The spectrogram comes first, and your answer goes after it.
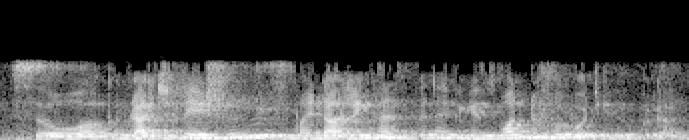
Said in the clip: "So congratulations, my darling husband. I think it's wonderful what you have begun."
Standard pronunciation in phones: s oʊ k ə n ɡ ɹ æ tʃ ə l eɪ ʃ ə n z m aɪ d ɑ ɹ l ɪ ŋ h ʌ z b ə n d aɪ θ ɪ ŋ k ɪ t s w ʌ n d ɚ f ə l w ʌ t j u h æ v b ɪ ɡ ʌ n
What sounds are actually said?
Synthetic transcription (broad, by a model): s oʊ k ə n ɡ ɹ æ tʃ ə l eɪ ʃ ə n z m aɪ d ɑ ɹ l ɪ ŋ h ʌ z b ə n aɪ t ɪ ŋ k ɪ t s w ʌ n d ɚ f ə l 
